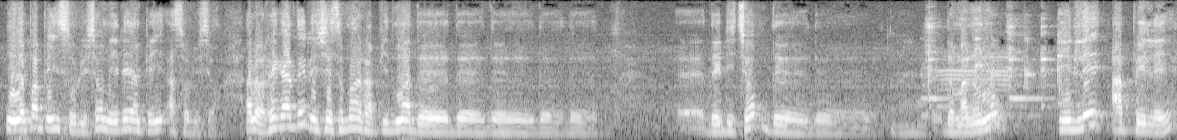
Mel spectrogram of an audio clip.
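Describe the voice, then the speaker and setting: A man's voice: medium pitch, mellow, a little hiss or hum. A man, a metallurgist guest explaining emphatically in an interview, often repeating words as he searches. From Democratic Republic of the Congo. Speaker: guest, metallurgist and industrial chemist. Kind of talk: interview discussion.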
